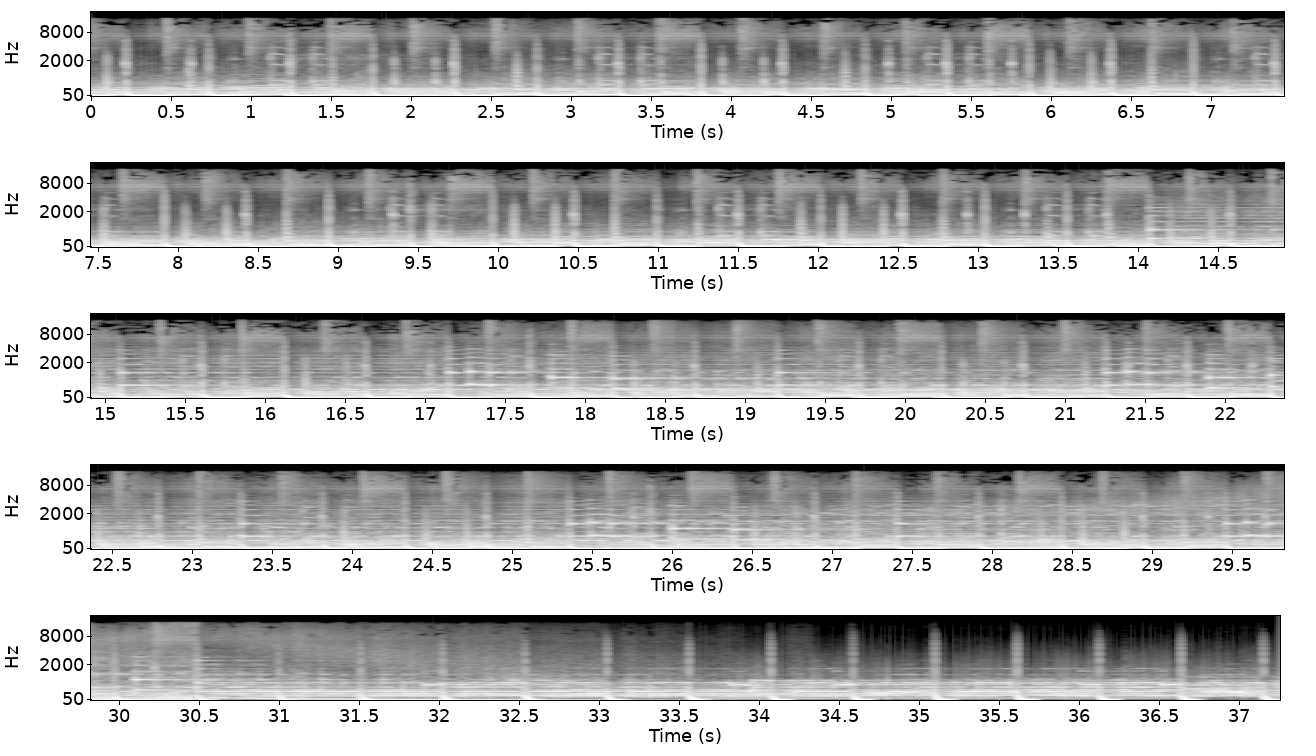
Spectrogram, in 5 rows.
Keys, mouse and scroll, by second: 0.0 Tab, 0.0-0.6 scroll up 1, 0.6 Tab, 13.3 click, 13.3 Tab, 13.7 w, 14.4 click, 14.5 Tab, 15.7 Tab, 16.4 alt+scroll down 1, 16.8 e, 17.4 Tab, 17.6 click, 18.3 click, 18.4 alt+Tab, 19.0 click, 19.3 Tab, 20.1 shift+Tab, 20.7 alt+click, 20.8 alt+Tab, 20.9 alt+scroll up 1, 21.6 shift+Tab, 21.8-22.4 alt+scroll up 1, 22.4 Tab, 23.1 w, 23.7 click, 24.0 Tab, 24.9 click, 26.5 alt+Tab, 26.6 alt+click, 27.4 alt+click, 28.4 alt+Tab, 28.9 shift+Tab, 31.3 alt+click, 32.1 alt+click, 32.2 alt+scroll up 1, 33.1 alt+h, 33.1-33.7 scroll down 1, 33.7 click, 34.1 Tab, 34.5 Delete, 34.6 Tab, 35.1 Tab, 35.5 click, 35.6 Tab, 35.7 alt+click, 36.7 shift+Tab.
